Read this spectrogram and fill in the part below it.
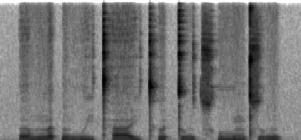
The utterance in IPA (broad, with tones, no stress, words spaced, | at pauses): ɐ˨˧m n̪ɐ˥k̚muː˨˥jt̪ʰaː˨˧j t̪ʰɵ˥t̚t̪ʊ˨˩ŋ t͡sʰuː˥mt͡sʊ˨˧ŋ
